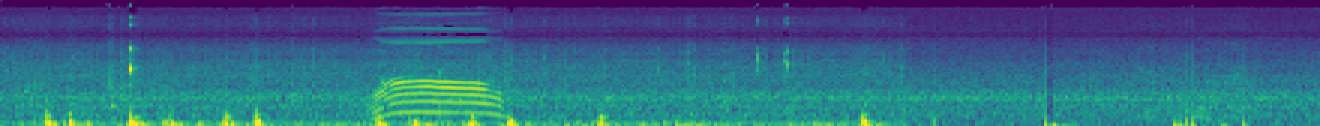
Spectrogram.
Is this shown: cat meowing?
yes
